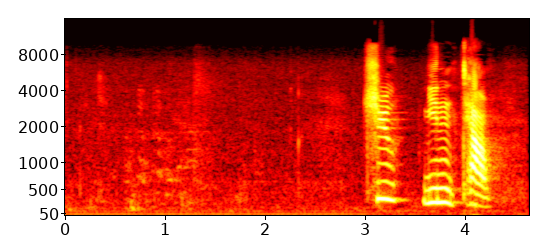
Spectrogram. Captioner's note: audience laughing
